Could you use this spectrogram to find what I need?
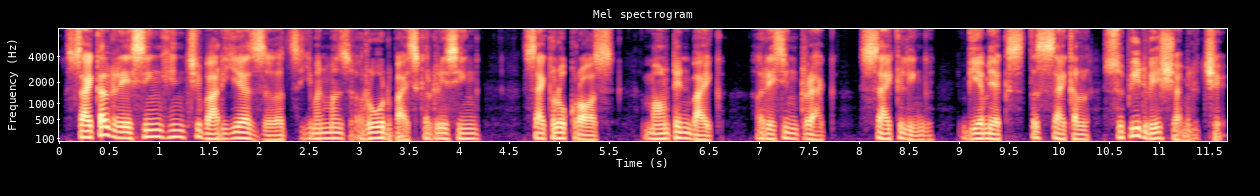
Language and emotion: Kashmiri, neutral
